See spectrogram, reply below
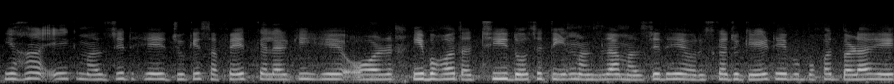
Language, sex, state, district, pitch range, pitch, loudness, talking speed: Hindi, female, Chhattisgarh, Kabirdham, 235-250 Hz, 240 Hz, -25 LUFS, 180 wpm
